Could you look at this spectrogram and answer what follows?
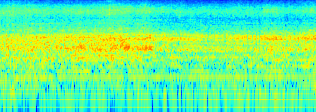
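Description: A two-stroke motorcycle engine, ridden hard at full throttle on a night ride to Bogor, roars loudly and continuously with a dense, droning buzz and no talk over it.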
